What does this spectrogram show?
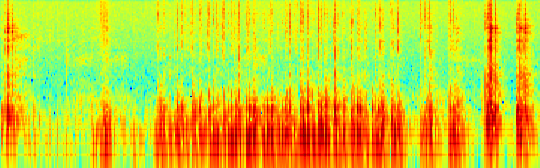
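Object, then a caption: Frosted glass ceiling light bowl. Fingertips and nails on both raised hands tap a hollow, frosted glass bowl shade on a ceiling-mounted light fixture, picked up by wrist microphones. After a quiet start, a rapid, uneven patter of short, dull taps with a low hollow body sets in and fades almost instantly. A few sharper, brighter taps stand out near the end.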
